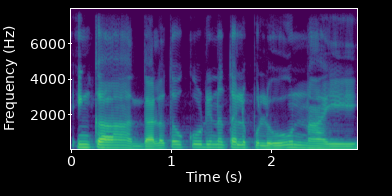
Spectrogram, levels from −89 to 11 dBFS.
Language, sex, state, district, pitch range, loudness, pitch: Telugu, male, Telangana, Komaram Bheem, 130-165 Hz, -19 LUFS, 150 Hz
